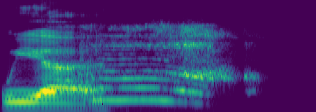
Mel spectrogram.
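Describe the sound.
A person yawns audibly: a drawn-out, voiced exhale that starts strong and slides downward in pitch for over a second before trailing off, close to the mic.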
